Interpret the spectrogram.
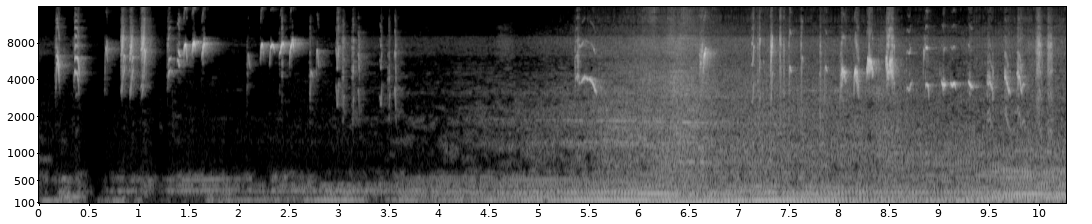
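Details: Brown-throated sunbird giving quick high chirps in short bursts at the start and at the end, played as singing therapy for caged birds. Loud, rushing broadband noise and a low hum fill the middle.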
